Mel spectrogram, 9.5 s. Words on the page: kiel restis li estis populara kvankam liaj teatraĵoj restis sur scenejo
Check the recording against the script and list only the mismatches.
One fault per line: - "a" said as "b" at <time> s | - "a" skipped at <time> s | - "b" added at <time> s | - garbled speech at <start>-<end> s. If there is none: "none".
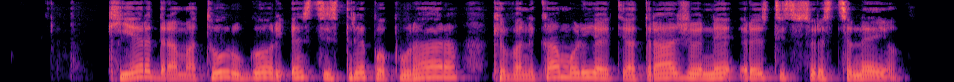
- "restis" said as "dramaturgo" at 1.6 s
- "tre" added at 3.5 s
- "ne" added at 7.1 s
